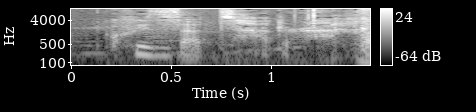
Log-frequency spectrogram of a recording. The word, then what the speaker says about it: Kwisatz Haderach: He is the Kwisatz Haderach. – Yeah. – I don't know what that means. All right. – You read Dune? – I know. I'm kidding. I can never pronounce it. – Kwisatz Haderach.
